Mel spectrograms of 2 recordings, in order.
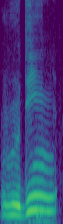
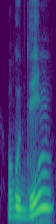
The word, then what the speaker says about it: Rodin: Rudin, Hunyan, Trellis, Meshi, all of them are good. My favorite now is Rudin. I think it's pronounced Rodin, but let's go with Rudin.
